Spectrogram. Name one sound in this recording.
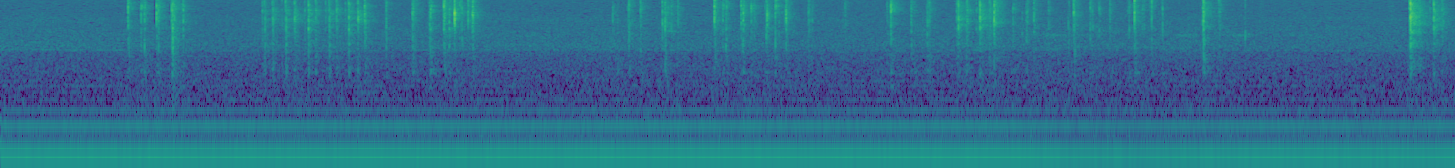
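Keys on a keyboard click in quick bursts of typing.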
